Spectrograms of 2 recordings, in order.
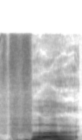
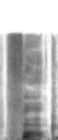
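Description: First: The word is said in a silly, comedic way. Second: The word is said in a serious, harsh way.

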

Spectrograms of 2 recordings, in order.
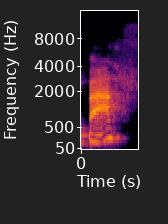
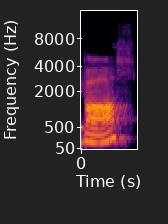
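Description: First: It is said with a Yorkshire accent. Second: It is said in Queen's English. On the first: This is the regional way the family had to avoid. The speaker calls it wrong. "one of the things that we were never allowed to do at home was to say bath" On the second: This is the standard way the family had to use. The speaker calls it right. "or we had to say bath"

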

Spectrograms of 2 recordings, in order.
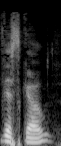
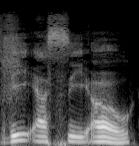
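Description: First: The name is said as a single word. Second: The name is spelled out letter by letter. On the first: The speaker calls it right. "but it's pronounced VSCO" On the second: The speaker calls it wrong. "I mispronounced it in the first hour as V-S-C-O"

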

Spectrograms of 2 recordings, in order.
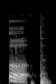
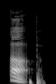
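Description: First: The vowel has a northern English, Manchester sound. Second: The vowel has a southern English sound. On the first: The speaker calls it right. "but up" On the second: The speaker calls it wrong. "again, not up"

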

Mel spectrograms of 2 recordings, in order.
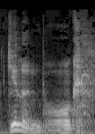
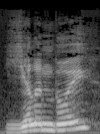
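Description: First: The name ends with a hard 'borg' sound. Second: The name ends with a soft 'boy' sound. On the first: The speaker calls it wrong. "I thought you were going to do it properly then" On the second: The speaker calls it right. "Apparently it's a little bit like Gyllenboy"

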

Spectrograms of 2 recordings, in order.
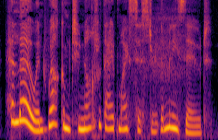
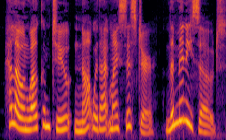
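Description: First: It is said in an exaggerated posh voice. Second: It is said in a normal, unaffected voice.

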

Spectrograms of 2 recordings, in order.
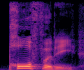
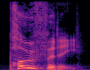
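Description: First: The first o has a pure Māori vowel sound. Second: The first o has an English-style vowel sound. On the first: The speaker calls it right. "The correct pronunciation is Powhiri, in keeping with the O should make an O sound" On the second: The speaker calls it wrong. "That is in fact not the correct pronunciation"

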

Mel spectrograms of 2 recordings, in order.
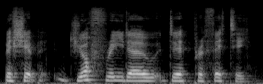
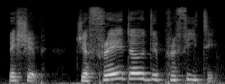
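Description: First: The name is said in an English accent. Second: The name is said without an English accent.

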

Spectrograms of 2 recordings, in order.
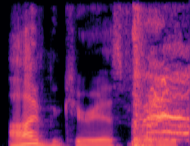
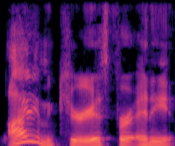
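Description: First: It is read in an exaggerated, put-on voice. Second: It is read in an ordinary speaking voice.

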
